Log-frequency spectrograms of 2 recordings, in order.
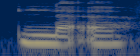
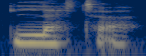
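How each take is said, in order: First: "letter" with a throat catch for the t; "letter" said as le'uh; glottal stop. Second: "Letter" with a crisp released t; sounded T. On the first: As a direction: drop the t in "letter", leaving a stop. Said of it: "Like that". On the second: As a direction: pronounce the t in "Letter". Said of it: "something we do in words like". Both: Shown as a demonstration.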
